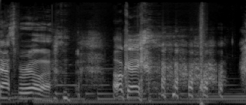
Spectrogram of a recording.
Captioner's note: chuckles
